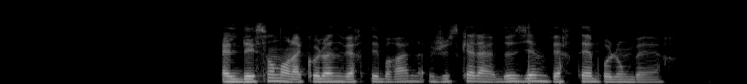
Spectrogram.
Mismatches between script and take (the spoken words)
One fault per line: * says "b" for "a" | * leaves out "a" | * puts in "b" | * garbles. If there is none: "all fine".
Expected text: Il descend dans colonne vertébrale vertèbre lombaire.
* says "Elle" for "Il"
* puts in "la"
* puts in "jusqu'à la deuxième"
